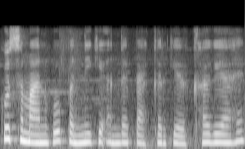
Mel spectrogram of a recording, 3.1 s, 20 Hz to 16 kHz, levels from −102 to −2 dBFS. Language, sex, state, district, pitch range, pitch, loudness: Hindi, female, Maharashtra, Washim, 195-225 Hz, 205 Hz, -15 LUFS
